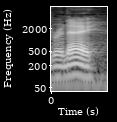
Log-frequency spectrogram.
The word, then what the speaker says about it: Rene: I thought it was Reen. I pronounce it as Rene. It could be either or.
